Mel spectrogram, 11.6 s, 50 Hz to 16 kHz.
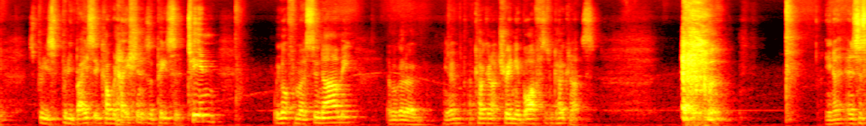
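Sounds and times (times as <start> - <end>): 
speech: 0.4 - 3.0, 3.6 - 8.0, 9.1 - 9.7, 11.0 - 11.5
harsh raspy cough brought on by cat fur: 9.1 - 9.8.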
